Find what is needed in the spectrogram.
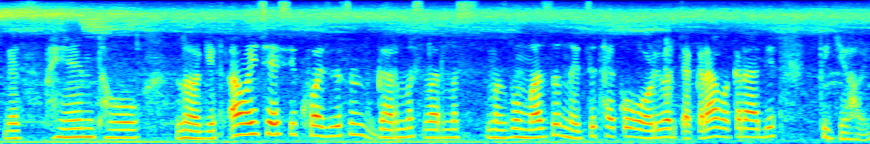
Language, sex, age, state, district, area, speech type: Kashmiri, male, 18-30, Jammu and Kashmir, Pulwama, urban, spontaneous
